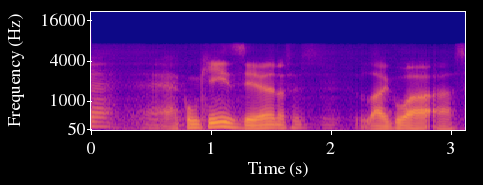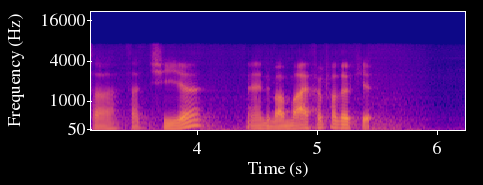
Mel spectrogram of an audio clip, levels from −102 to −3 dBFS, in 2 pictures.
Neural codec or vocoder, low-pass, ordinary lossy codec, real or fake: codec, 16 kHz, about 1 kbps, DyCAST, with the encoder's durations; 7.2 kHz; none; fake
